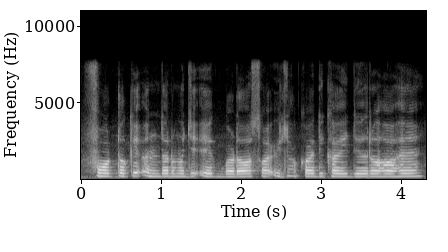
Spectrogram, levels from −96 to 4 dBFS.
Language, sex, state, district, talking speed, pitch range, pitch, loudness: Hindi, male, Rajasthan, Jaipur, 165 wpm, 185-200 Hz, 195 Hz, -15 LUFS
